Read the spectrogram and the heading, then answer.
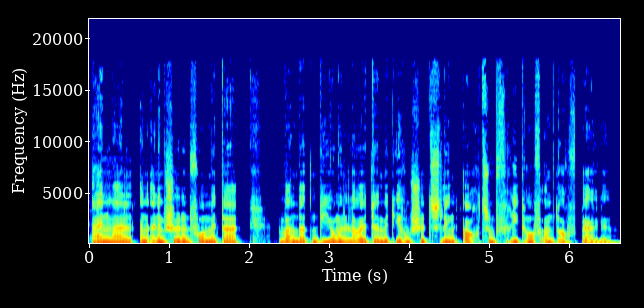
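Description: A man narrating a literary radio drama in measured, formal storytelling. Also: sits low, darkish tone.

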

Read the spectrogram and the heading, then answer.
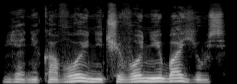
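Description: A woman reader voicing a mighty, irascible male being with a rumbling, grumbling bass in a storybook. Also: unhurried, a little mellow, dry recording, studio quality. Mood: displeased. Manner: grumbling, brooding.

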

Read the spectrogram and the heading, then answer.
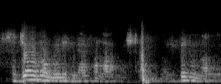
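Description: A man's voice: fairly high pitch, expressive, racing. A man being questioned by a prosecutor, talking in plain colloquial speech, defensive yet deferential, heard on an old archival tape. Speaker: suspect under interrogation. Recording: echoey muffled old tape with faint hiss.

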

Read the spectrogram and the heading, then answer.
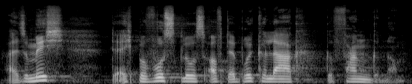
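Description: An actor playing a sober man who recounts his ordeal in measured, formal radio drama narration. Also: mid-range voice, a bit bright. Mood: sober, reflective.

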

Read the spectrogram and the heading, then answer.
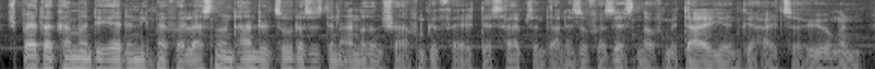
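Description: Brisk, low-voiced investigator. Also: male voice, level tone, dark tone, a little hiss or hum. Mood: cynical. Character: probing male investigator, cynical and matter-of-fact. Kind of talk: radio drama dialogue.

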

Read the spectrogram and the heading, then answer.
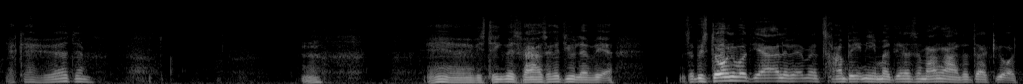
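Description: A man acting in a 1960s radio drama as a proud, crusty blind war veteran, gruff and sardonic. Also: mid-range voice, pauses often, mellow, close to an everyday voice. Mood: irritated, sardonic.

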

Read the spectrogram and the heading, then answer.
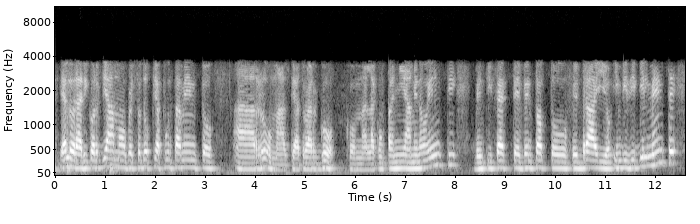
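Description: A man's voice: medium pitch, takes it slowly. A man hosting a radio show, interviewing guests and announcing theatre dates. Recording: narrow, phone-like radio sound.

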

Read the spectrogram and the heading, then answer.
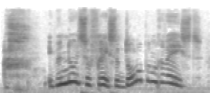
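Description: Radio drama: frank, casual woman, fairly high-pitched, chatty and unbothered by delicate matters. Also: big pitch swings, normal speed, darkish tone. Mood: breezy, frank. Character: blunt, breezy woman, mistress of an older man. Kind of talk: naturalistic Dutch radio drama.

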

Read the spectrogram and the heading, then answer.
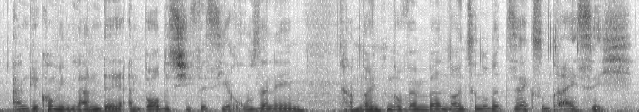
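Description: A middle-aged man from Israel speaking in a halting, conversational way, as in a documentary dialogue. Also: fairly low pitch, dark tone, slight background noise. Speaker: radio producer searching for relatives.

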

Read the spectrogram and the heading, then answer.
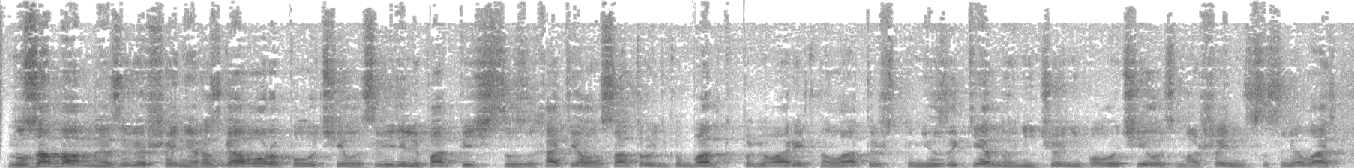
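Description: Brisk male host in a roomy space. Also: fairly high pitch. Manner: brisk, casual address to viewers. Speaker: channel host. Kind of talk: video commentary. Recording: roomy echo.

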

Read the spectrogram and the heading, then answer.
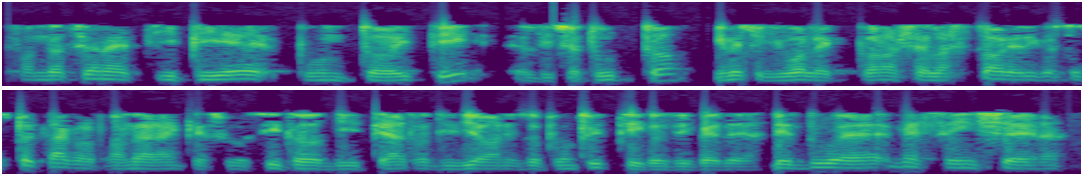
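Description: A man speaks over a narrow, tinny line with a dry sound. His voice is lowish and husky, in the conversational style of a theatre director giving an interview. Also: moderate pace, hardly any pauses, no echo.

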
